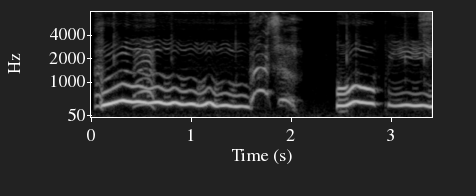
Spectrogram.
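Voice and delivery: high squealing whoops; playful whoopee. Acted. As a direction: squeal it like a teasing kid. Teasing character with high whoops.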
